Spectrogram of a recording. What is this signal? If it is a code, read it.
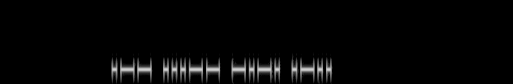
Morse code, heard as a keyed tone, about 27 wpm, 700 Hz. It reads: W3CL
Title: USA Call Signs - 4 Characters - 28wpm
